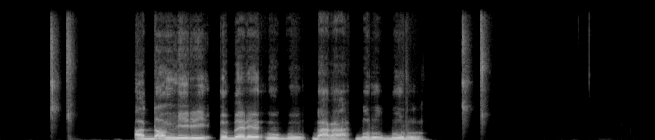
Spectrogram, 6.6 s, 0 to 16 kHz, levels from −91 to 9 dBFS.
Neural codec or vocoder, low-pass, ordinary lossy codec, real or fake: codec, 44.1 kHz, 2.6 kbps, SNAC; 14.4 kHz; none; fake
